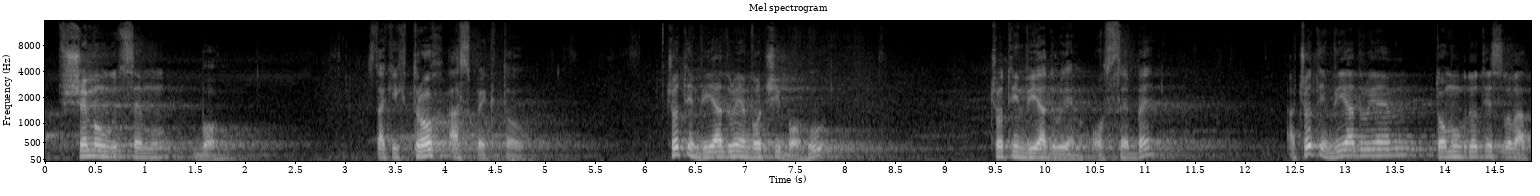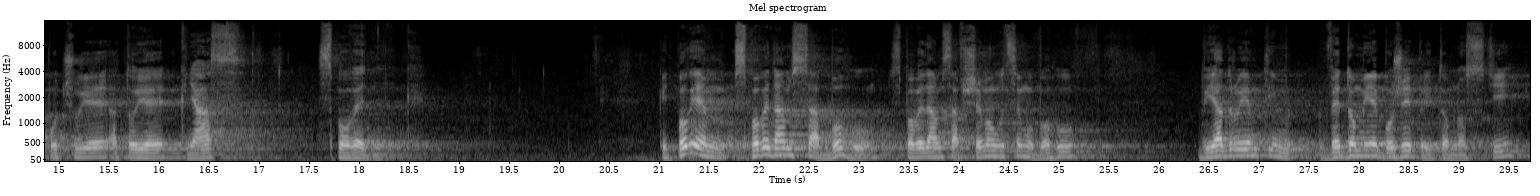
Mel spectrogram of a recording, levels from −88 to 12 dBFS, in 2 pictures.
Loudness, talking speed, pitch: -25 LUFS, 90 wpm, 145 Hz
